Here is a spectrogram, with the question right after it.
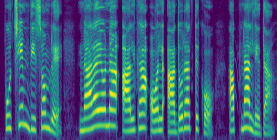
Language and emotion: Santali, neutral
